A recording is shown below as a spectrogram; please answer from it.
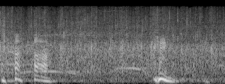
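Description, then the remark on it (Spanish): A crowd applauds in praise of the Lord during a sermon, steadily for a couple of seconds, a dense wash of clapping with a few voices calling out and shouting over it. “¡Aplaudan al Señor de señores!”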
